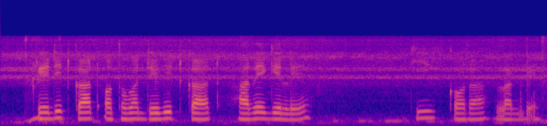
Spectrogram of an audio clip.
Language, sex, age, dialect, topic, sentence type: Bengali, male, 18-24, Rajbangshi, banking, question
